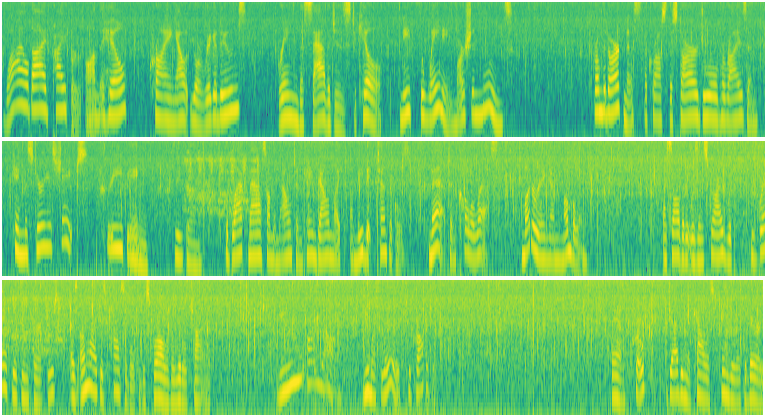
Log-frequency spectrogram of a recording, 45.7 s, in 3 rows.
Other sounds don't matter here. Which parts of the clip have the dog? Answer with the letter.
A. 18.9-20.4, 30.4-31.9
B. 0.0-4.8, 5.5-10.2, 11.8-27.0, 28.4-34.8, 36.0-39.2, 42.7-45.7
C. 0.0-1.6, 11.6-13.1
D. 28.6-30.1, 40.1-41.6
A.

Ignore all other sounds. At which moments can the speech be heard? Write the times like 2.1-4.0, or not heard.
0.0-4.8, 5.5-10.2, 11.8-27.0, 28.4-34.8, 36.0-39.2, 42.7-45.7.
